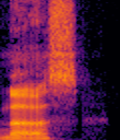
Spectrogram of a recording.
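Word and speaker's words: Nourse: I pronounce it Nurse.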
